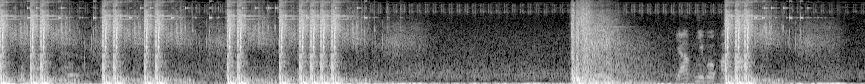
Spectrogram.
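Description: A machine gun fires short, loud bursts.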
